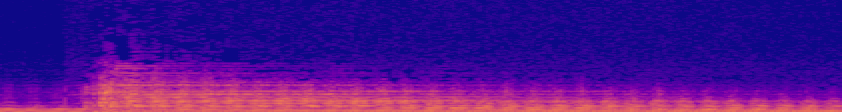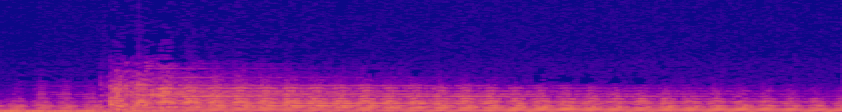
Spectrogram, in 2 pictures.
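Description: Background instrumental music: held chords with a steady rippling pulse, a new chord struck about half a second in and another near five seconds.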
